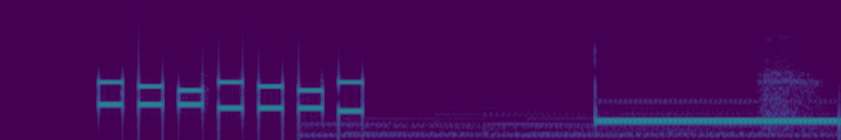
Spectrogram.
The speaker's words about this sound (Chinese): 您先等等，我给他打个电话，看看他在哪里。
